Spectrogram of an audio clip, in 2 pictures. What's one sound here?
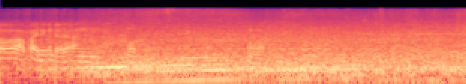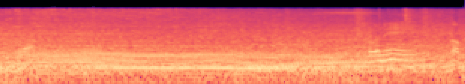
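A crowd of people chatters.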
